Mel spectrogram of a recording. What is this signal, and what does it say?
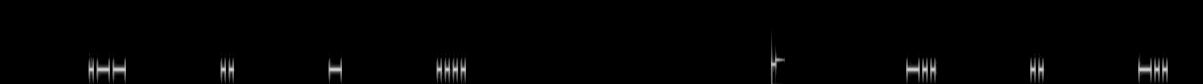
Morse code, heard as a keyed tone, about 30 wpm, spaced as for 8 wpm, 700 Hz. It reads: WITH DID
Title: 8x Character Spacing - Top 100 Words - 30wpm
